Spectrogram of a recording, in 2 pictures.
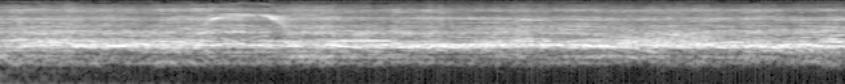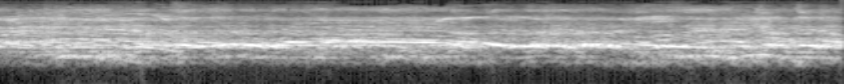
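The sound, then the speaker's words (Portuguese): A large crowd of São Paulo football fans cheers and shouts continuously, a dense, loud roar of many voices with whoops rising above it, at the team's arrival at Congonhas airport in Brazil with the world title trophies, fans shouting 'Fica Tele, precisamos de você!' “E claro, os torcedores gritavam: Fica Tele, precisamos de você!”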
